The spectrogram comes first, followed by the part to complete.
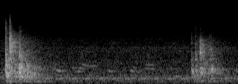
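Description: Sharp crack of a pool shot: the cue tip strikes the cue ball and billiard balls clack together, ringing briefly. A smaller ball knock follows near the end.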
